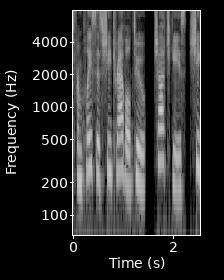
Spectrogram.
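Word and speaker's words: tchotchkes: Chachkis, she called them. Yes, even Irish girls use Yiddish words in New York. Chachkis pronounced Chhatskis or little anythings.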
